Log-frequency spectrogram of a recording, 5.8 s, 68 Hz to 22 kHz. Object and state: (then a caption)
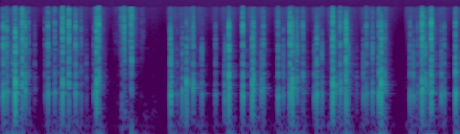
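Paperboard canister with plastic lid. Long nails on both hands rapidly tap and scratch the upper wall of a medium paperboard Orzo Bimbo barley canister, just below its green plastic lid. Quick bursts of dry, hollow clicks carry a mid-range resonance near 395 Hz and stop almost instantly, broken by short pauses of silence.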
